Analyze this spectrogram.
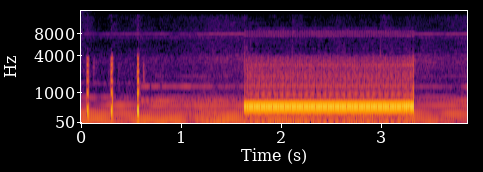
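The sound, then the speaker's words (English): Three quick clicks, then a single loud, steady ringback tone of about two seconds, heard through a phone line as an outgoing call to a number in Miami rings. No one speaks. “But after a quick brush through an online phone book, I found an Edward Putz living in Miami and gave him a call.”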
